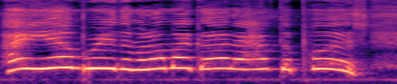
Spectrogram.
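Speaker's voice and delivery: high, loud pained cry; distressed wail. Retold or imitated. Mother in labor crying to doctor that she must push, high pained wail. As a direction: cry out in agony.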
